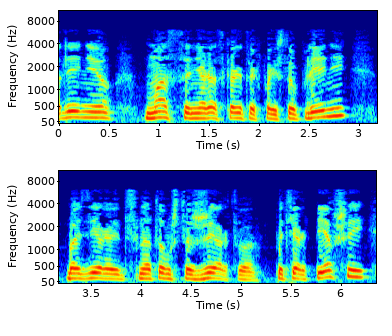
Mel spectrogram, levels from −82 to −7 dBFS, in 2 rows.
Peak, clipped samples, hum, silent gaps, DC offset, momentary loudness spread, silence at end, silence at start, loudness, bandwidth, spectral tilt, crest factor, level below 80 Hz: -10 dBFS; under 0.1%; none; none; under 0.1%; 6 LU; 0 s; 0 s; -22 LUFS; 6.4 kHz; -8 dB/octave; 12 dB; -58 dBFS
